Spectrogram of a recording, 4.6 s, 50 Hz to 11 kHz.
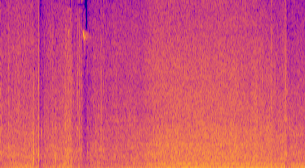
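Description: The 1967 Oldsmobile Delmont 88's 425 cubic-inch V8 idling cold as it warms up after a cold start. A few sharp clicks come about a second in, and the engine sound dips briefly, then comes back up a little past two seconds in.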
